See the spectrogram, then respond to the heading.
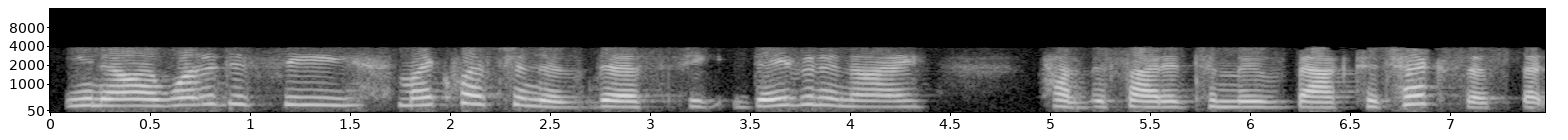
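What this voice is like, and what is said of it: Voice rough from a cold. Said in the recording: “I've been getting over a cold ... As you can hear, my voice hasn't been too pleasant”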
